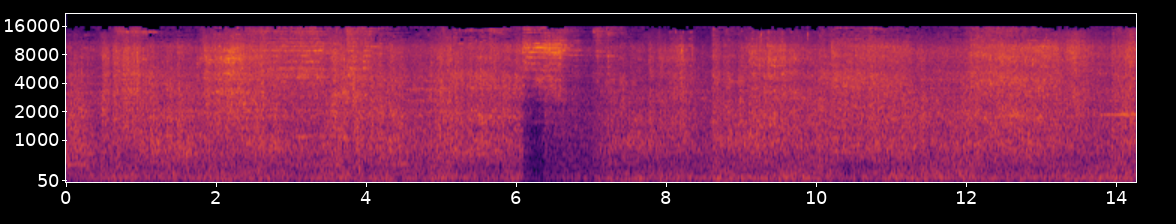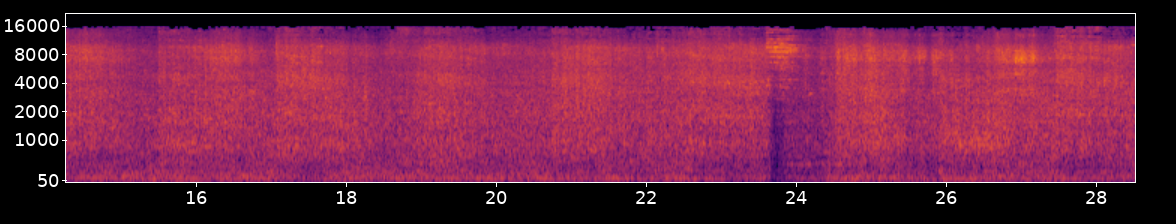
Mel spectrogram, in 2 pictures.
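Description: Intermodal freight train's container cars rolling past at close range: a steady, loud rumble and rattle of steel wheels on rail. The noise dips briefly twice, about six seconds in and near the end.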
